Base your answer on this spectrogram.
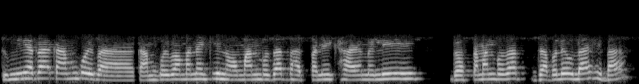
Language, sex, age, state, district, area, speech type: Assamese, female, 30-45, Assam, Golaghat, urban, conversation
